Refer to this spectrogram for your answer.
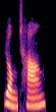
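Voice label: "冗长", Mandarin Chinese; hsk; chinese-flashcards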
